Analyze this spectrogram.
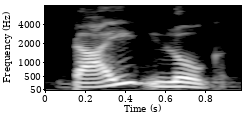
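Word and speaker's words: dialogue: এর জন্য গো ব্যাস এবার দেখো শব্দের শেষে আবার কিন্তু ব্লেন্ডিং ওয়ার্ড ইউই আছে কিন্তু এই ইউই এখানে সাইলেন্ট থাকবে মানে এর উচ্চারণ হবে না তাহলে পুরো ওয়ার্ডের উচ্চারণ কি দাড়ালো ডাইলোগ সো ইংরেজি ওয়ার্ডে যদি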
